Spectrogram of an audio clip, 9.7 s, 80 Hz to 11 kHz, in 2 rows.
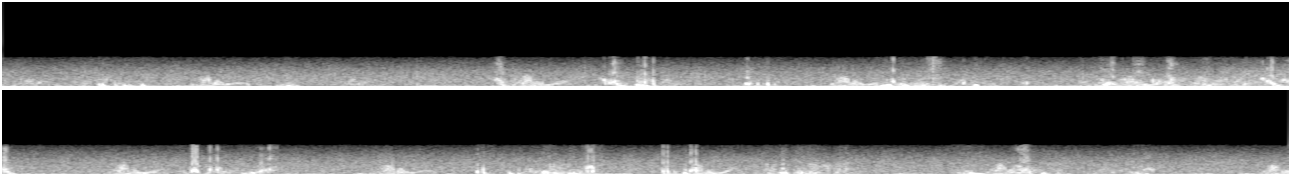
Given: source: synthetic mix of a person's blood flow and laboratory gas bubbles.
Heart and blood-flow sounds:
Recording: Doppler ultrasound of blood flow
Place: precordium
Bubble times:
0.27-0.57 s: bubbles
1.01-1.13 s: bubbles
1.83-1.95 s: bubbles
2.23-2.49 s: bubbles
2.75-2.94 s: bubbles
3.25-3.70 s: bubbles
3.81-3.87 s: bubbles
4.04-4.89 s: bubbles
5.47-5.67 s: bubbles
5.70-5.89 s: bubbles
6.58-7.09 s: bubbles
7.26-7.47 s: bubbles
7.67-8.02 s: bubbles
8.38-8.53 s: bubbles
8.60-8.83 s: bubbles
9.06-9.17 s: bubbles
From the record:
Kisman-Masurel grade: 243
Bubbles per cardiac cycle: several, 3 to 8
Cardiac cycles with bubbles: 100%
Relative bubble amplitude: loud (0.450 to 0.775)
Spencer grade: 3 (all of the cardiac periods contain showers or single bubble signals, but not dominating or overriding the cardiac motion signals)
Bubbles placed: anywhere in the cardiac cycle

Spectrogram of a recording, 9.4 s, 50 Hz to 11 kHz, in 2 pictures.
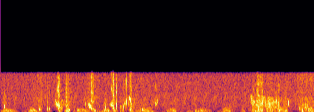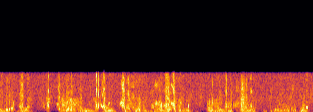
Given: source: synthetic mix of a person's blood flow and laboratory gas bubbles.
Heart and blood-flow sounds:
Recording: Doppler ultrasound of blood flow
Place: precordium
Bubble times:
0.03-0.10 s: bubbles
0.55-0.65 s: bubbles
0.67-0.78 s: bubbles
0.80-1.08 s: bubbles
1.25-1.50 s: bubbles
1.55-2.38 s: bubbles
3.73-4.36 s: bubbles
4.45-4.93 s: bubbles
4.98-5.08 s: bubbles
5.11-5.17 s: bubbles
5.33-5.47 s: bubbles
5.54-5.98 s: bubbles
6.10-6.40 s: bubbles
6.49-6.92 s: bubbles
6.96-7.46 s: bubbles
7.50-7.57 s: bubbles
7.80-8.55 s: bubbles
8.85-9.15 s: bubbles
9.22-9.36 s: bubbles
From the record:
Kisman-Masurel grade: 333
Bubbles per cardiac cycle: rolling drumbeat, 9 or more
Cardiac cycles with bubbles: 50 to 99%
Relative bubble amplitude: loud (0.450 to 0.775)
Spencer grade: 3 (all of the cardiac periods contain showers or single bubble signals, but not dominating or overriding the cardiac motion signals)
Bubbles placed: anywhere in the cardiac cycle

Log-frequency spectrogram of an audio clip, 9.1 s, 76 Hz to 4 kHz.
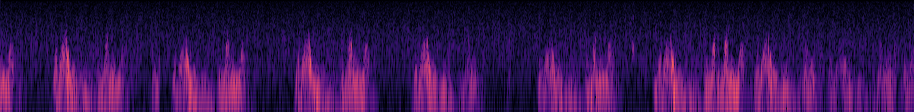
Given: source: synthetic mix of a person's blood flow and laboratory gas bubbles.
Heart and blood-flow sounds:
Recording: Doppler ultrasound of blood flow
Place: precordium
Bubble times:
6.06-6.16 s: bubbles
6.29-6.35 s: bubbles
6.52-6.61 s: bubbles
From the record:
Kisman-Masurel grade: 211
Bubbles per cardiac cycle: several, 3 to 8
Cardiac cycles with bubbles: 1 to 10%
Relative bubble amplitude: barely perceptible (0.100 to 0.250)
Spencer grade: 1 (occasional bubble signal discernible with the cardiac motion signal, with majority of cardiac periods free of bubbles)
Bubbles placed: only in the low amplitude regions of the cardiac cycle

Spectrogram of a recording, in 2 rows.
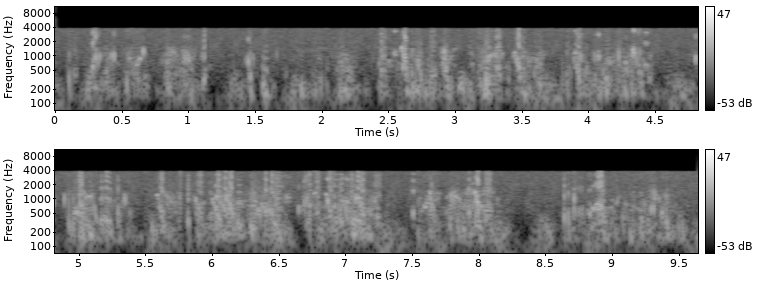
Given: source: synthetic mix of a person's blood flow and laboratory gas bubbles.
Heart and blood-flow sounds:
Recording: Doppler ultrasound of blood flow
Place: precordium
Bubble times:
0.07-0.19 s: bubbles
0.24-1.17 s: bubbles
1.41-1.70 s: bubbles
1.81-2.37 s: bubbles
2.41-3.02 s: bubbles
3.08-3.73 s: bubbles
3.79-4.50 s: bubbles
4.78-5.42 s: bubbles
5.52-5.77 s: bubbles
5.79-6.60 s: bubbles
6.65-7.34 s: bubbles
7.48-8.25 s: bubbles
8.61-9.58 s: bubbles
From the record:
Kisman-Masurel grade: 444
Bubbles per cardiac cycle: continuous sound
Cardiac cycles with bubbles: 100%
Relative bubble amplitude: maximal (0.775 to 0.999)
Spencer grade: 4 (maximum detectable bubble signal sounding continuously throughout systole and diastole of every cardiac period, and overriding the amplitude of the normal cardiac signals)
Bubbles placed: anywhere in the cardiac cycle

